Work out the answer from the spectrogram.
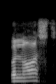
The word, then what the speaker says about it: Kohlrausch: कोलोस्ट लॉ। Are silent होता है।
